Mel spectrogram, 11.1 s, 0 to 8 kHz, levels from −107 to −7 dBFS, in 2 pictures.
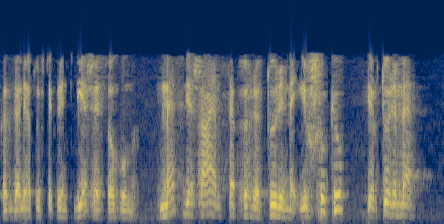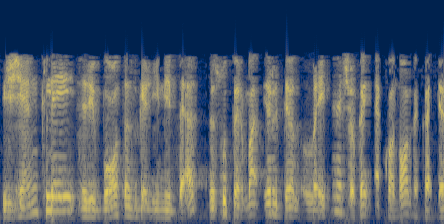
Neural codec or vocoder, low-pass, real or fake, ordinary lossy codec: codec, 16 kHz, 16 kbps, FreqCodec, larger model; 7.2 kHz; fake; AAC, 16 kbps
